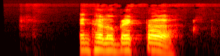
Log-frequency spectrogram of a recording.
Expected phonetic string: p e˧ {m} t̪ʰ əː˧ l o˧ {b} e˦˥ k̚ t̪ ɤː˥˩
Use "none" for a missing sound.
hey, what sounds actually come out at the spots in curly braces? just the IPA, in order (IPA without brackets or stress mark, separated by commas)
n, b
